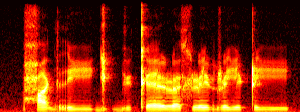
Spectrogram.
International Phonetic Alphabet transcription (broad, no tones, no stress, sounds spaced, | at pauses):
ħ a ɡ r iː ɡ i ɡ͡b y kʼ ɛː ɭ ɐ x ɭ i ɖ ɭ iː ʈ iː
